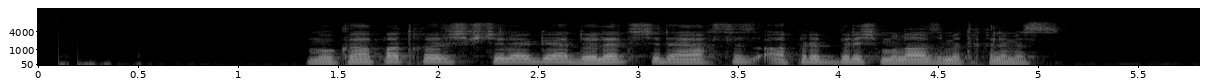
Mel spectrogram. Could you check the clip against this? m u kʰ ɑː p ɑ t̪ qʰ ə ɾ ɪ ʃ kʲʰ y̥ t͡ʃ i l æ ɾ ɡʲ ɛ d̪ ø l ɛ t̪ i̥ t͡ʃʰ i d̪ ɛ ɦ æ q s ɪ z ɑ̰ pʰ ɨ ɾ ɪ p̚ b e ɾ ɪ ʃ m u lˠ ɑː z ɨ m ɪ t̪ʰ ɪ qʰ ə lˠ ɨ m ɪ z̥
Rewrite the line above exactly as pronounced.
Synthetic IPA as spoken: m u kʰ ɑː p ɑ t̪ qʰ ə ɾ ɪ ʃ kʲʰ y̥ t͡ʃ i l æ ɾ ɡʲ ɛ d̪ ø l ɛ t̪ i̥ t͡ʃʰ i d̪ ɛ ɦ æ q s ɪ z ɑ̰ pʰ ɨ ɾ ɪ p̚ b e ɾ ɪ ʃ m u lˠ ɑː z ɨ m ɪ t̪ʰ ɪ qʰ ə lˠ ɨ m ɪ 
